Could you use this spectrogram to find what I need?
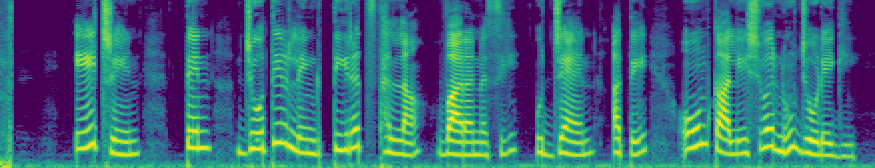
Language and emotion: Punjabi, neutral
